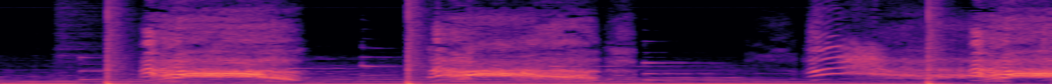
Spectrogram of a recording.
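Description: A woman in the horror game The Cat Lady screams in long, loud, anguished bursts, three drawn-out wails separated by short gaps and punctuated by sharp impacts, over a low droning background.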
